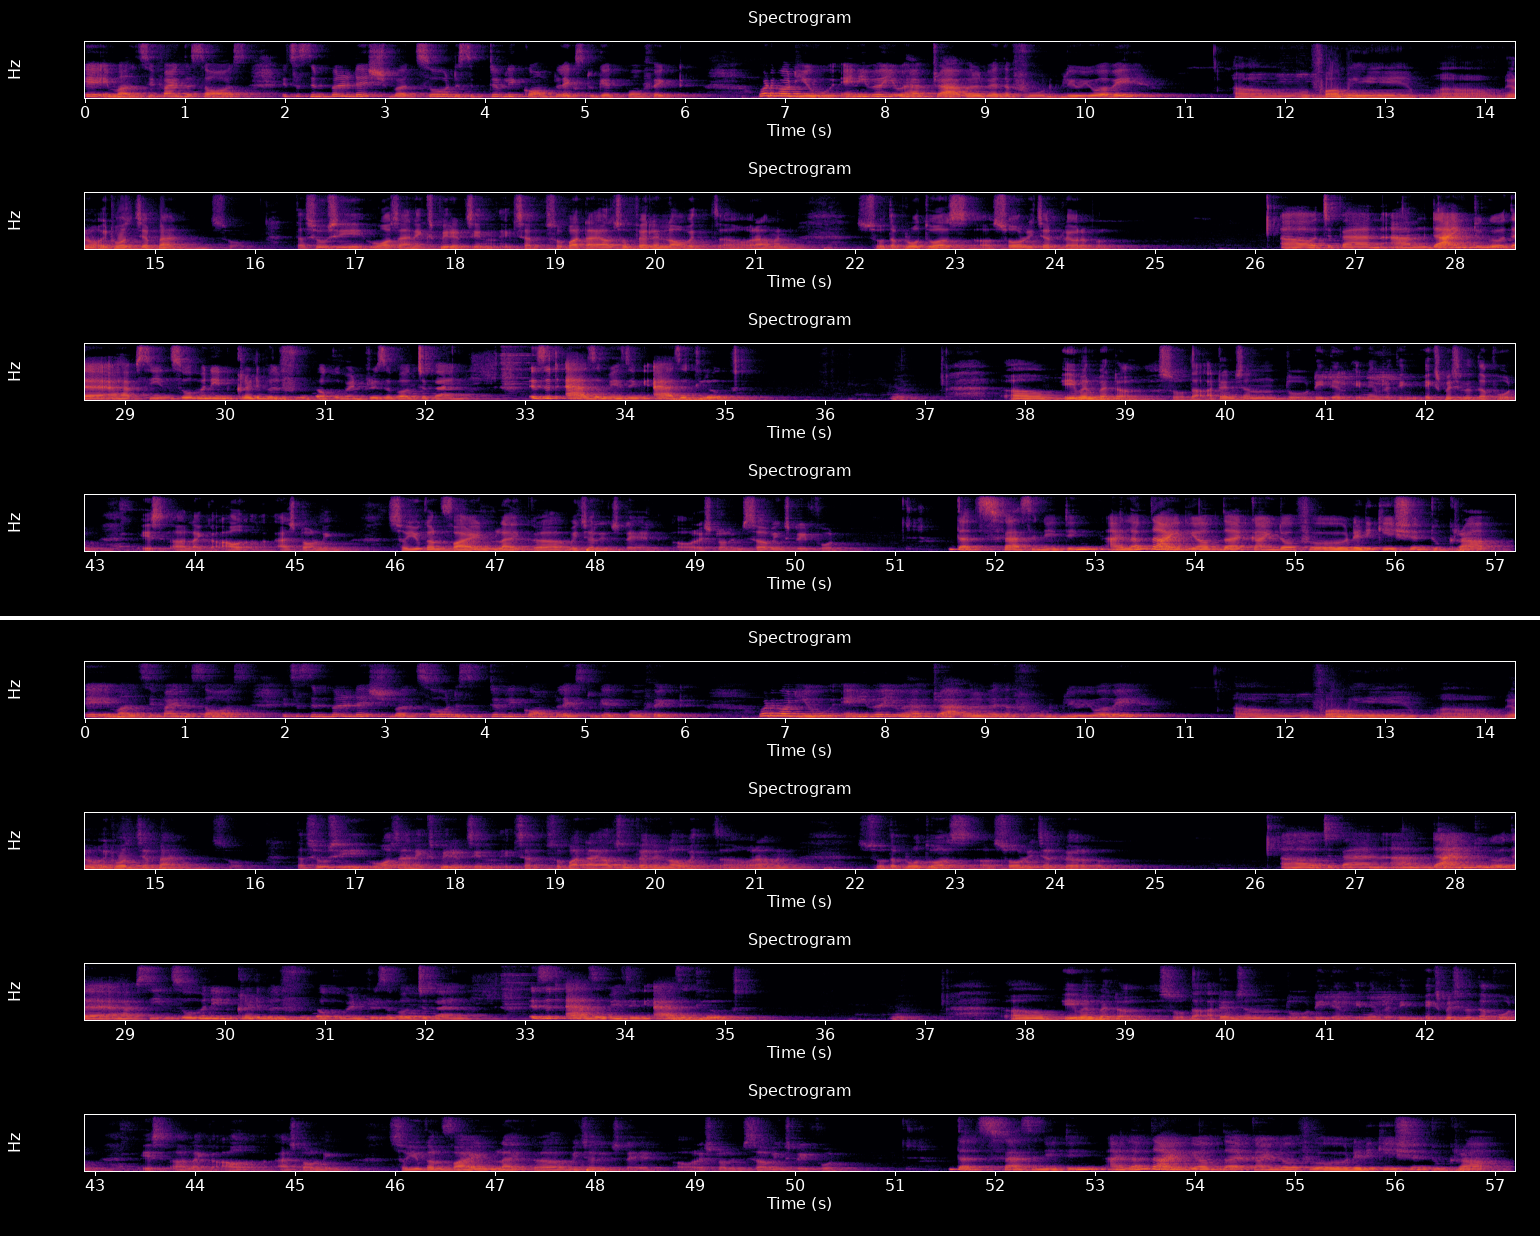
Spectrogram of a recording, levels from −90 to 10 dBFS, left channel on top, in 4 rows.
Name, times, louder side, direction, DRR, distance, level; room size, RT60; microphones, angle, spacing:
voice 1, 0.0-5.8 6.7-10.6 26.3-35.0 36.7-36.9 51.5-56.9, left 1 dB, 50° left, 6 dB, 0.7 m, -25 dB
voice 2, 11.5-15.3 15.6-15.9 16.4-24.5 30.5-30.6 34.5-34.7 37.2-44.5 44.8-45.4 45.9-50.4, left 1 dB, 90° left, 6 dB, 1.1 m, -31 dB
18.5 x 6.5 x 3.0 m, 1.2 s
head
